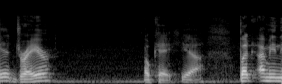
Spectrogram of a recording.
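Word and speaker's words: Dreher: rod rodriguez dreyer how do you say it dreyer okay yeah but i mean you have these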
